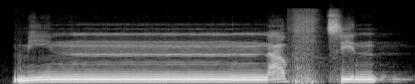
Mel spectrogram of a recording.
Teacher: Nun sukun bertemu nun disebut bacaan idgham bighunah. Nun pertama masukkan nun kedua dengungkan dua harakat. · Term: idgham bi gunnah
